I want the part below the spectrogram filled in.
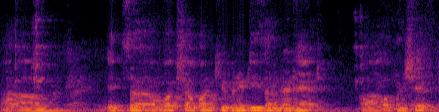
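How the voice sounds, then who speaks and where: A man's voice: on the high side, unhurried, a crowd in the background. A man organizing a meetup, casually introducing the next speaker with some fillers. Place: large meeting room. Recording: echoey room, distant speaker, audience behind.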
